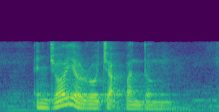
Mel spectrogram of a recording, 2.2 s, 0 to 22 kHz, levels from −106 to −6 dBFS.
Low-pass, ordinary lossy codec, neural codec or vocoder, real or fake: 5.4 kHz; MP3, 48 kbps; none; real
